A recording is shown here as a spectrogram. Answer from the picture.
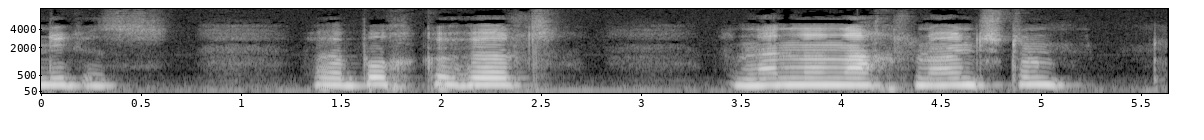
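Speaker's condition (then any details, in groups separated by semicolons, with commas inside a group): Spasticity from birth; multiple sclerosis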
